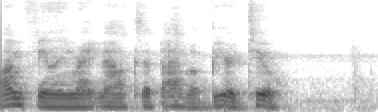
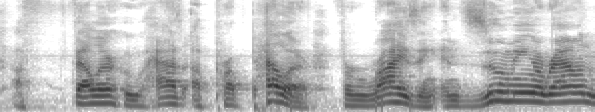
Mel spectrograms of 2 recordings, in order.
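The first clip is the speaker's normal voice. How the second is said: put-on lively read-aloud to kids; animated picture-book reading; story narration; 3 semitones higher, 6 dB louder than usual. A narrator's reading. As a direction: read the rhyme with a bouncy lilt. Reads Seuss poem to children.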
